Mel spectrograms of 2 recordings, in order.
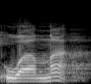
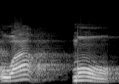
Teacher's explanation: Mim jangan sampai dibaca O. Tidak wa mallah, tidak wa mallah, tapi wa ma.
